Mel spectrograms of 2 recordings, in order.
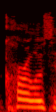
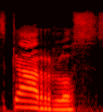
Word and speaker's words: Carlos: My name's not Carlos, it's Carlos.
